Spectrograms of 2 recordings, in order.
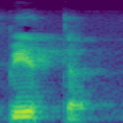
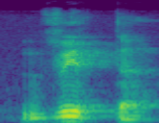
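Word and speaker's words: βήτα: Beta mas uma pronuncia Beta ele ele através doos tempos ele ganhou no no grego moderno o som de v Ok então a pronúncia no no grego moderno é veta Ok mas grego antigo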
